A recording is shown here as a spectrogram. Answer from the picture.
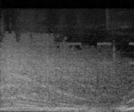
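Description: Car engine on a movie soundtrack, its pitch falling and then rising steeply near the end as it revs and accelerates.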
